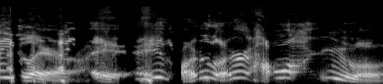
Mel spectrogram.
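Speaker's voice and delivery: forced, over-the-top, very high, strained radio DJ voice. Demonstrating a style podcasters now avoid, a speaker does a forced, retching-sounding greeting. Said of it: "it sounds like you're really trying to vomit".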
